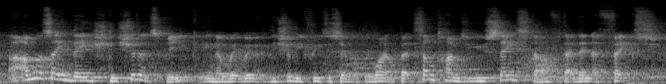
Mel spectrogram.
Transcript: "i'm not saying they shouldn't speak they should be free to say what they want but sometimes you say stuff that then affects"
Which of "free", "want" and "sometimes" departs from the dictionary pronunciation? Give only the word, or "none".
none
